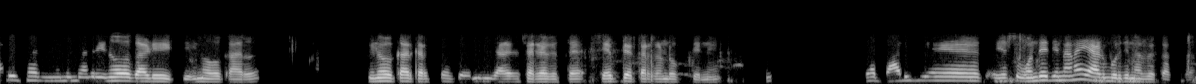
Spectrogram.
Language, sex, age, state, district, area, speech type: Kannada, male, 30-45, Karnataka, Raichur, rural, conversation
